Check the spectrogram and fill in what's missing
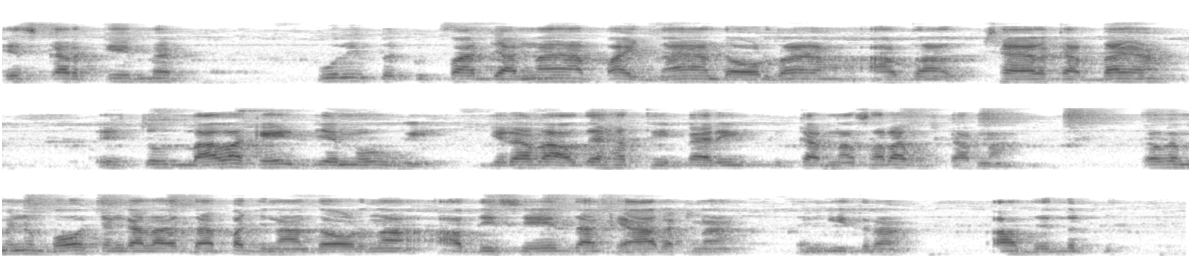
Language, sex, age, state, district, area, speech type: Punjabi, male, 45-60, Punjab, Mansa, urban, spontaneous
